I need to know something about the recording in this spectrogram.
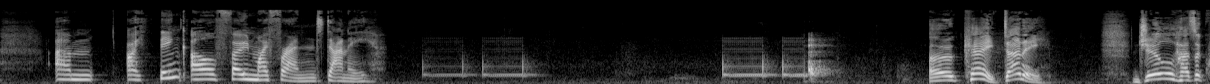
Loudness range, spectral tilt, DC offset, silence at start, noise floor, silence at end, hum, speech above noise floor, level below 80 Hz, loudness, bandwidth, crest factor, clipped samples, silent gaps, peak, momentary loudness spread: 19 LU; -3.5 dB/octave; under 0.1%; 0 s; -52 dBFS; 0 s; none; 37 dB; -52 dBFS; -15 LUFS; 13.5 kHz; 18 dB; under 0.1%; none; 0 dBFS; 23 LU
